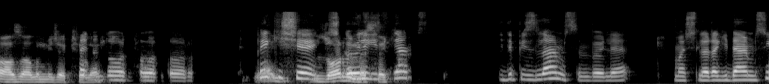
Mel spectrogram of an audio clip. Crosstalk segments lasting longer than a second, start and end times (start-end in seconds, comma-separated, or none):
2.5-4.1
